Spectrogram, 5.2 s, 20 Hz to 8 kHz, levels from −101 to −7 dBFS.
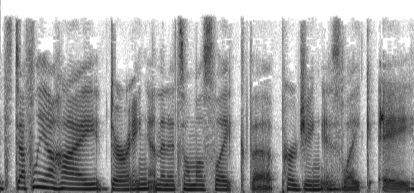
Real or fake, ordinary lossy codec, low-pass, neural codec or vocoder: real; MP3, 48 kbps; 7.2 kHz; none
